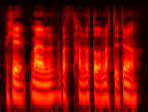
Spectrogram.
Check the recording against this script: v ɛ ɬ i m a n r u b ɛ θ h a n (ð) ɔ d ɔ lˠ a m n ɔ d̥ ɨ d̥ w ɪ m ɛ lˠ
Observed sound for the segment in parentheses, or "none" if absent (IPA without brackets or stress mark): v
